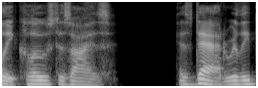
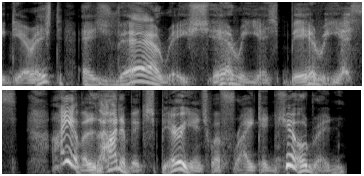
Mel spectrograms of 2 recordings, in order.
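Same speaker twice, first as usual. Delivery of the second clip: high, slow sugary put-on voice, far above the narrator; sickly sweet menace, drawn out; syrupy sinister clown woman introducing herself; creepy clown lady; 5 semitones higher, slower than usual. A narrator's reading.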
